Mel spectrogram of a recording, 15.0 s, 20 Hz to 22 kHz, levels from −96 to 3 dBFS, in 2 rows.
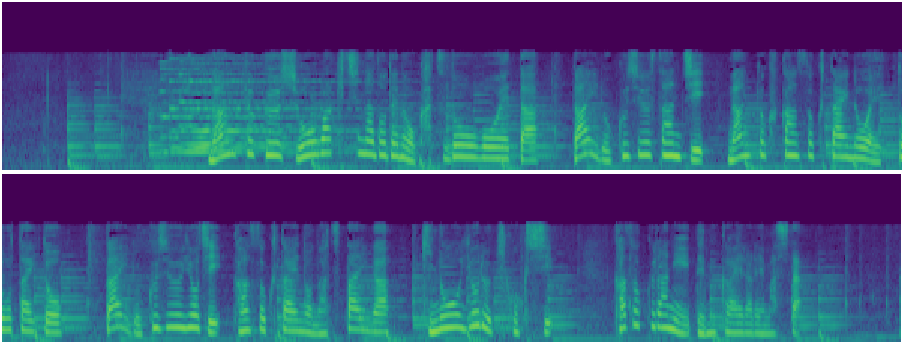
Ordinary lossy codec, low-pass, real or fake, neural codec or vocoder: none; 7.2 kHz; real; none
